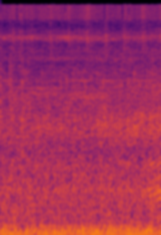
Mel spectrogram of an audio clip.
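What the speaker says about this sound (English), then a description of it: "So here we have tractor trailers coming in" Tractor trailers loaded with bulk salt arrive in a continuous, fairly loud low engine rumble with steady road noise and no break.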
